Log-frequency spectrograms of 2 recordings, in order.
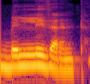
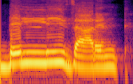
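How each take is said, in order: First: Said in the usual way. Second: "belligerent" stretched out slowly; slow drill. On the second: Shown as a demonstration. Teacher drilling a word taught before, slow and stretched. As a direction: draw out each syllable of "belligerent".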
